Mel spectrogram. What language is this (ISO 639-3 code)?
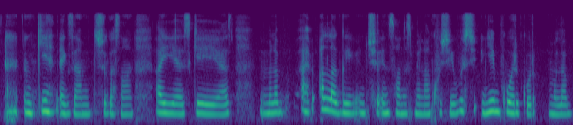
kas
